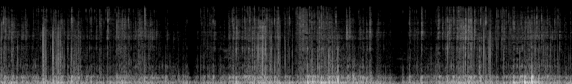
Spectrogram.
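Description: Long acrylic nails on both hands scratch steadily at the hollow metal mesh grille of a decorated pink microphone. The result is a continuous, dense, low, rumbling scratch with faint crackly detail on top. It swells and fades in slow waves throughout.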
